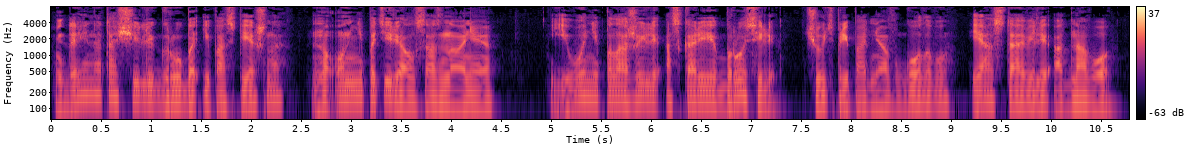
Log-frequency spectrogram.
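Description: A man's voice: mid-range voice, dry recording. Man reading a story in a dry voice. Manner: even, measured reading. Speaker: audiobook narrator. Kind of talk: scripted narration.

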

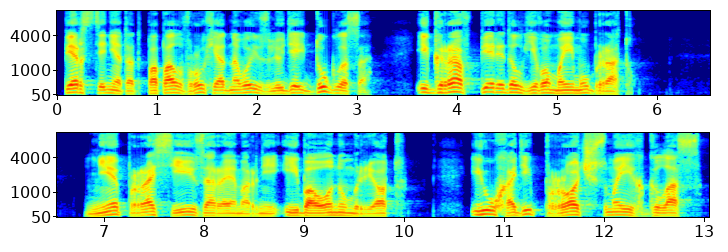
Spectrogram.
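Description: A man voicing a stern, grieving old king who scolds his son in a raised, forceful voice. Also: lowish voice, lively intonation, measured pace, voice pushed up.

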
